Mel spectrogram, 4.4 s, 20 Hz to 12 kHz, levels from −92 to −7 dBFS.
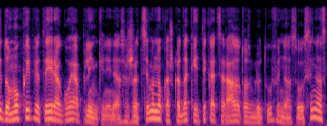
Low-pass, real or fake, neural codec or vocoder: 9.9 kHz; fake; vocoder, 22.05 kHz, 80 mel bands, WaveNeXt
